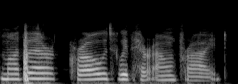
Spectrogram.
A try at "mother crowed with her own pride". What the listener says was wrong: Good. Good. Nice job.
